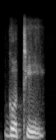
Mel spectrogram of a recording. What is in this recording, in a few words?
"goatee", Indian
